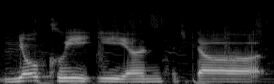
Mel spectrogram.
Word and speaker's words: Euclidean: Euclidean, like you plus killed iron.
